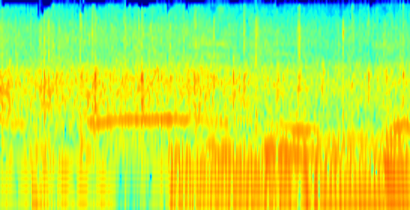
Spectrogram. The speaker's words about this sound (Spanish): Yo no creo que esté escuchando la radio, bueno, pero por si la está escuchando o para cuando se recupere, por favor, os pido un aplauso para Rafa Panadero, con todo el cariño del mundo.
